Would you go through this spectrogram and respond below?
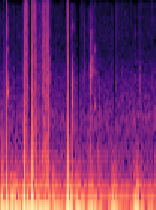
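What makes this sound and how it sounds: A plastic container of soft body acrylic paint is shaken, producing a quick series of dull, low thumps and soft sloshing over a steady low hum. The paint can be heard moving around inside, showing it is fluid, more fluid than heavy body paint.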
